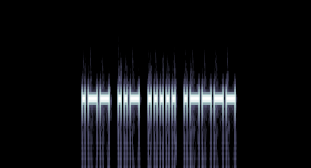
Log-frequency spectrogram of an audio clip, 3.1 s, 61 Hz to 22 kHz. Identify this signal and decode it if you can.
Morse code, heard as a keyed tone, about 43 wpm, 700 Hz. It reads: WU51
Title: Four Challenging Letter-Number Combinations 40wpm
